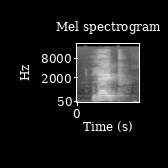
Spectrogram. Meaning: 1. foolish, crazy 2. dangerous, risky 3. cool
- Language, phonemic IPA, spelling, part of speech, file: Dutch, /lɛip/, lijp, adjective, Nl-lijp.ogg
